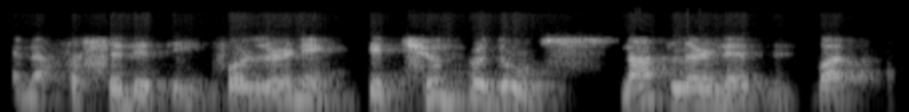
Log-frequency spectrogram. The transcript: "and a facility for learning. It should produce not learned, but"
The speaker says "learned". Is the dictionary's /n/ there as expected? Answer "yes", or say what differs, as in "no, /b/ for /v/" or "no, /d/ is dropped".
yes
